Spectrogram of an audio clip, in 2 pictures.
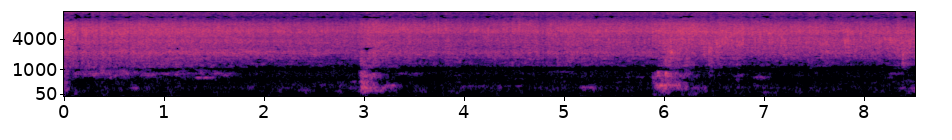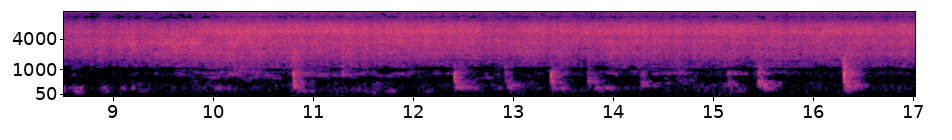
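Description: Potatoes frying in a pan with spices, a continuous loud sizzle broken by repeated scraping stirs of a spatula, close up and without voices.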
